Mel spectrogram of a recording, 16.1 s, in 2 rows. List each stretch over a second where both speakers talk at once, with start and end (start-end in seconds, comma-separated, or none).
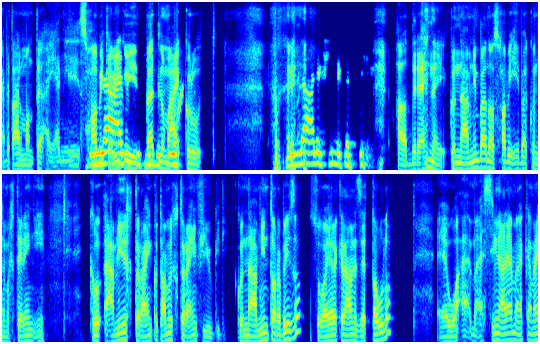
1.2-2.7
